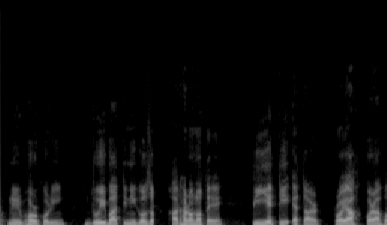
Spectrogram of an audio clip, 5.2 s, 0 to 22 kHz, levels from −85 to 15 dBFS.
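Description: This is a speech clip with two timing faults. At about 2.03 to 2.05 s the speech abruptly jumps forward with no gap or fill, dropping roughly a second of material so that the audio on either side is butted together. This is a skip ahead: a backlog of audio was waiting, and the receiver threw away about a second of it at once, either in transit or when its jitter buffer overflowed, shortening the delay by about the same amount. From about 2.13 s to 5.10 s the speech then runs quick and slightly hurried while the pitch stays the same, playing at about 108% of normal speed. This is jitter buffer speed-up. The buffer was still holding more audio than its target, so the receiver repeatedly cut out short slices of one or a few pitch periods, removing roughly 300 ms over that stretch to bring the latency back down.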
